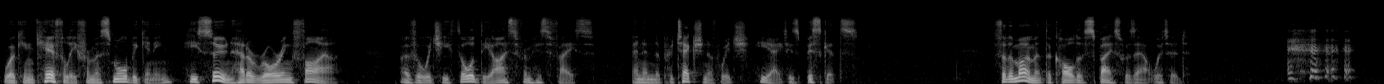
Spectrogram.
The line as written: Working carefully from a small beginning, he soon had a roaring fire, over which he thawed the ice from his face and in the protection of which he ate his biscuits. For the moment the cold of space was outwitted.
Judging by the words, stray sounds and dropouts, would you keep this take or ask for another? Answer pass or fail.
fail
